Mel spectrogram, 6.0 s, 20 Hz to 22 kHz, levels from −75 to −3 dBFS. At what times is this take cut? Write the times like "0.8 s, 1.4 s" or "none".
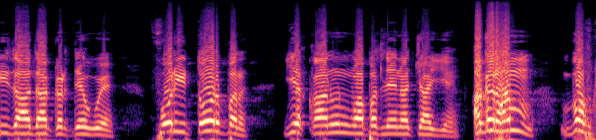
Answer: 4.5 s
